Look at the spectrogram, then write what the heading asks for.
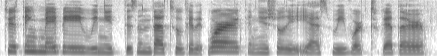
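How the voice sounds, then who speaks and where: A woman's voice: medium pitch, brisk, smooth. A woman in her thirties explaining things casually as a podcast guest, with a giggly manner. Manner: giggly, animated hand gestures. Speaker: podcast guest, cinematic animator. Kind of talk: casual explanatory interview chat. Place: small indoor podcast studio with curtains. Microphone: studio mic on stand, headphones.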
